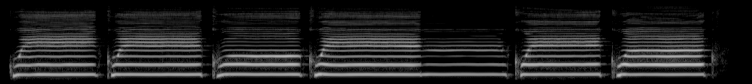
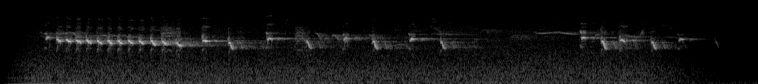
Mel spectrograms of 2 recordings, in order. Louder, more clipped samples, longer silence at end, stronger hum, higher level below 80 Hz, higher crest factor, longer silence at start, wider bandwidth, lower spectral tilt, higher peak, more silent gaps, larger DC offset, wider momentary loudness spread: first, -22 LUFS vs -25 LUFS; neither; second, 0.45 s vs 0.75 s; neither; second, under -90 dBFS vs -60 dBFS; second, 14 dB vs 20 dB; second, 0.15 s vs 0.3 s; first, 17.5 kHz vs 11 kHz; second, 3 dB/octave vs 0 dB/octave; about the same, -10 dBFS vs -10 dBFS; neither; neither; second, 12 LU vs 17 LU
